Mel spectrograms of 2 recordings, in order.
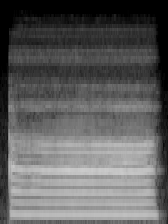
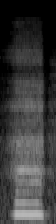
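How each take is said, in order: First: The sound is clear with firm vocal contact. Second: The sound is an airy, breathy sigh. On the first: "hear the clarity of the sound shift" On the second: "when I just put air over my, my vocal folds ... like when I'm sighing"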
